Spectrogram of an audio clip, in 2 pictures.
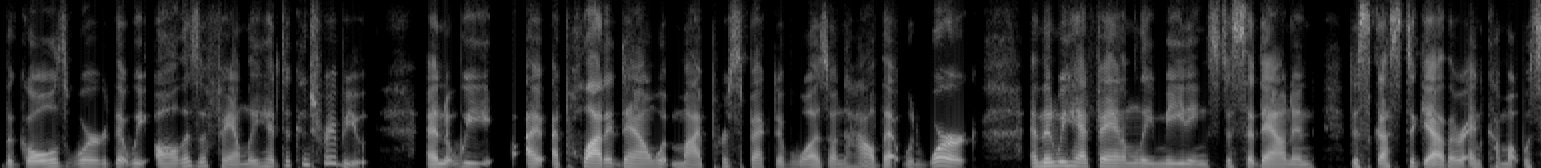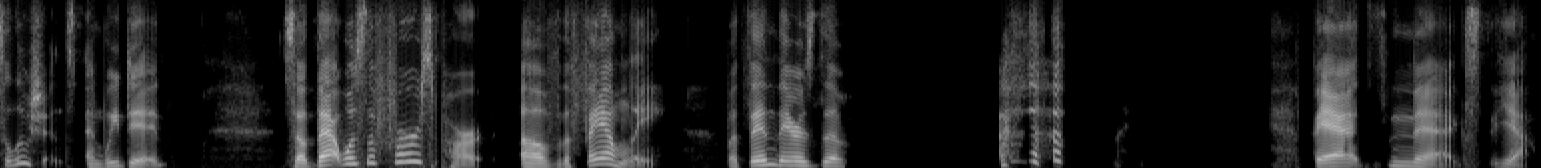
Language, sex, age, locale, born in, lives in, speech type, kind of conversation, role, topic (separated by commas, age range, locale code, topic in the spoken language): English, female, 60-64, en-US, United States, United States, conversation, podcast, guest, How do you stay motivated and focused when your plans or priorities need to change?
